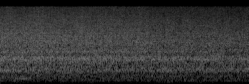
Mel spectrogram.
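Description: Spice paste sizzling hard in a hot non-stick wok as a steady loud hiss, the burst of steam from a little water added to the hot oil.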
